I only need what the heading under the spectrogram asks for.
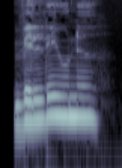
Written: vellevned

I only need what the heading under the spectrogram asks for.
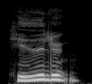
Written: hedelyng

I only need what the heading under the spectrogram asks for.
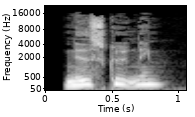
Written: nedskydning

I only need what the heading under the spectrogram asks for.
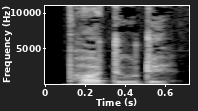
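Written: PÅDUT

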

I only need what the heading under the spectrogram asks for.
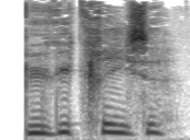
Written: byggekrise

